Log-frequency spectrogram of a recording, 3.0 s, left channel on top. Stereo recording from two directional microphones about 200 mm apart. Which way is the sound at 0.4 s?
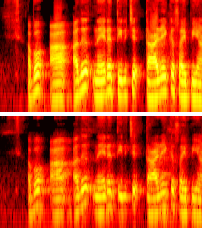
45° left (ahead or behind).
